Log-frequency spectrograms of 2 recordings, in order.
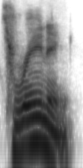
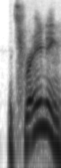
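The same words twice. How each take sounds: First: It is said in a groaning, complaining tone. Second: It is said in a bright, cheerful tone. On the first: The rain is a problem. "Same words, different energy" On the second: It is simply a pleasant observation. "Or hey"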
